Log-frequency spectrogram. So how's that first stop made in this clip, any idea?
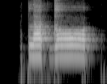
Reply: plain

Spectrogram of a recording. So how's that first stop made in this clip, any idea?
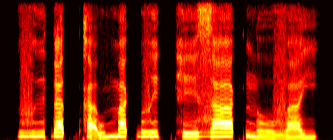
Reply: implosive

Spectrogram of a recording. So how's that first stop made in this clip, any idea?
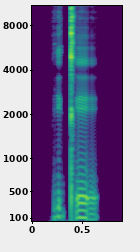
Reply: ejective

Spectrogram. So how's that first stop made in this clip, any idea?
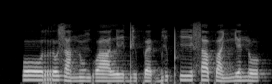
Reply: plain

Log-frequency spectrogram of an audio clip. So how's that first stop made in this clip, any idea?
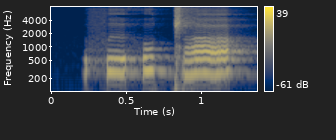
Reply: click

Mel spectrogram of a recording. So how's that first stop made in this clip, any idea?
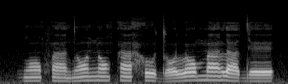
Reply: plain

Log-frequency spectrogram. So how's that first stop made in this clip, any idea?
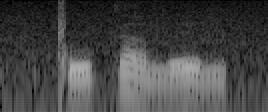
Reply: click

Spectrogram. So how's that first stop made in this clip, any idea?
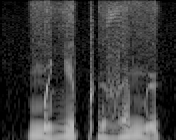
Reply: ejective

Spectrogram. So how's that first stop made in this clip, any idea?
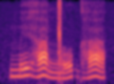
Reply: click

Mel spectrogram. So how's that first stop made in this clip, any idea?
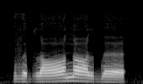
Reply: plain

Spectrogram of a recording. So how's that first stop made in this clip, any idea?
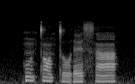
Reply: plain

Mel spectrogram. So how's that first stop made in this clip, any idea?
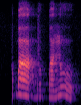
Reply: implosive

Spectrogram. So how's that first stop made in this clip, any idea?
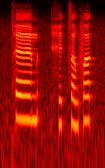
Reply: aspirated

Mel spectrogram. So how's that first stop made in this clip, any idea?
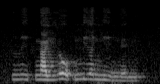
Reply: plain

